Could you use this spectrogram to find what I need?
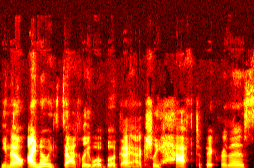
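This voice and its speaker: A woman with an American accent talks at a fairly quick clip, recorded very cleanly against a silent background with a dry, close sound and no echo. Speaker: book YouTuber. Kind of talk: casual vlog chat. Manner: casual, hesitant with fillers and repeats.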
